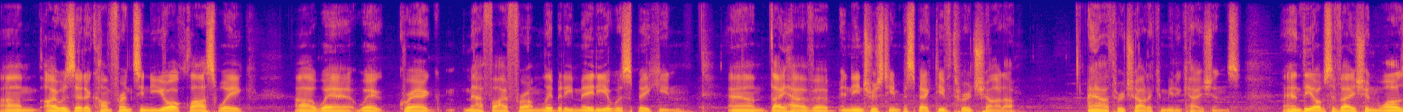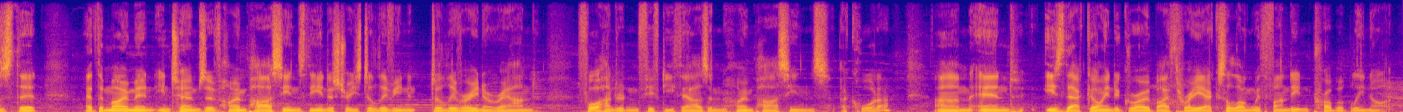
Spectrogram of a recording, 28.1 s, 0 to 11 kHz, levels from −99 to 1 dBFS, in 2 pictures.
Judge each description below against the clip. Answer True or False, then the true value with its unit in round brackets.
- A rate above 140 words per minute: True (155 wpm)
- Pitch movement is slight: True (2.0 semitones)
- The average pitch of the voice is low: True (100 Hz)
